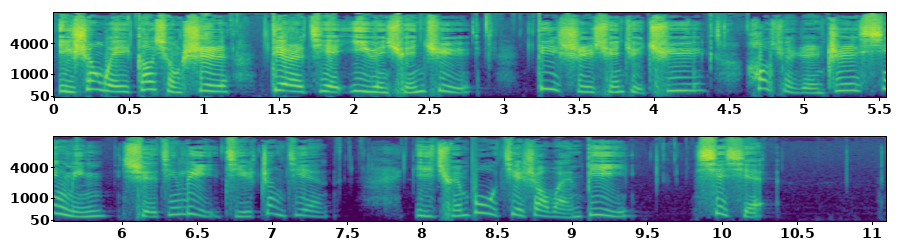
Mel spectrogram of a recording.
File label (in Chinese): 國語, 有聲選舉公報; 高雄市; 高雄市市長議員有聲選舉公報; 第十選區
